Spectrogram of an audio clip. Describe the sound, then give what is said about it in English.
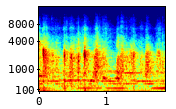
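A crowd at a worship service claps together for the people who have just led worship, a dense, steady wash of overlapping hand claps, with a few sharper claps standing out near the start and a low hum running underneath. “Let's clap our hands for them.”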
